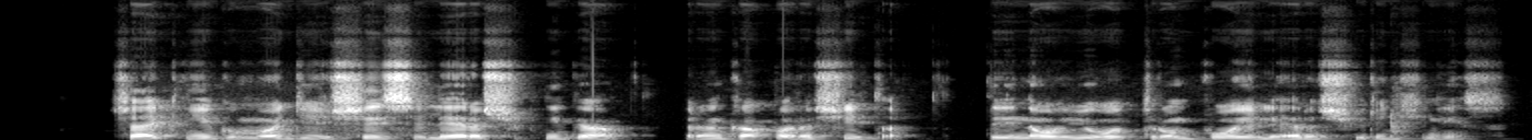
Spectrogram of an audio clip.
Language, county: Lithuanian, Alytus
